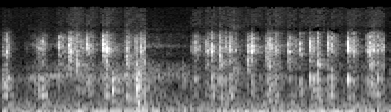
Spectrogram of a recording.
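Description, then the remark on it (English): Rapid computer keyboard key presses clatter in a steady stream while someone checks email, pausing briefly near the middle before the quick tapping resumes; the letter S and then the delete key are hit. No one speaks. “I accidentally hit the letter S and then I hit the delete key.”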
